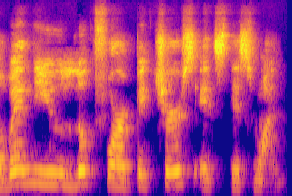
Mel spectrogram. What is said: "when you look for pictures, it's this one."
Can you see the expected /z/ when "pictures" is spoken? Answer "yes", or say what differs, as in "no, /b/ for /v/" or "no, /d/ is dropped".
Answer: no, /s/ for /z/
